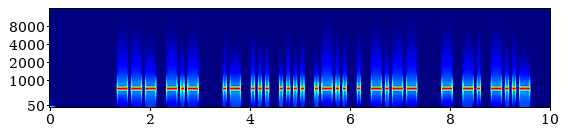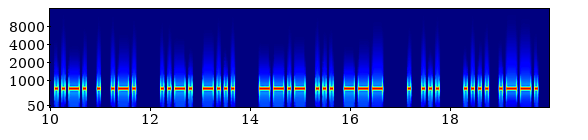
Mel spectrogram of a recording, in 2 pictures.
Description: Morse code, heard as a keyed tone, about 17 wpm, 700 Hz. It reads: OK ASHLEY TNX FER FB QSO ES HP
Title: Practice QSO - Exchange 4 - Ending - 17wpm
